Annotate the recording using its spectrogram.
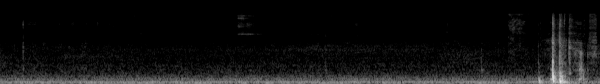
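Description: Faint handling sounds of a small paper label and a squeeze bottle of fabric glue over a steady low hum, with a brief loud bump near the end.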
